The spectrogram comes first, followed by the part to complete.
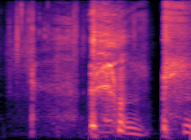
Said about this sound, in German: Das wird immer schlimmer mit dem Husten.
